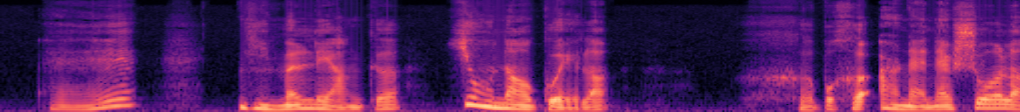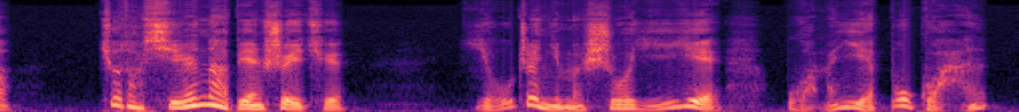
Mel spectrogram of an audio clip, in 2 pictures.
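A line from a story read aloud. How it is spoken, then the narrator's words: Laughing. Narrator (Chinese): 麝月笑道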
